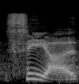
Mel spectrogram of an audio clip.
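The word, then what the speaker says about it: Tziyah: Tzia.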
